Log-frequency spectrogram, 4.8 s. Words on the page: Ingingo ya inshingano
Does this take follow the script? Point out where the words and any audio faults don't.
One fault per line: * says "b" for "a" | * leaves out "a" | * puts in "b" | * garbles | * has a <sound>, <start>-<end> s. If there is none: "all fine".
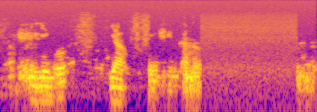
all fine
